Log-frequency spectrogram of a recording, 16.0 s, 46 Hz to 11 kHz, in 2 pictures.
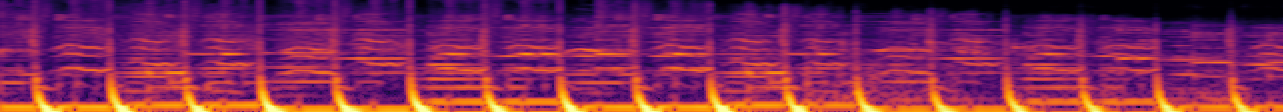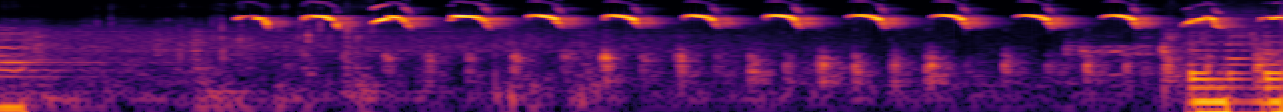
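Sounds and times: chick peeping: 0:09.4 - 0:16.0.

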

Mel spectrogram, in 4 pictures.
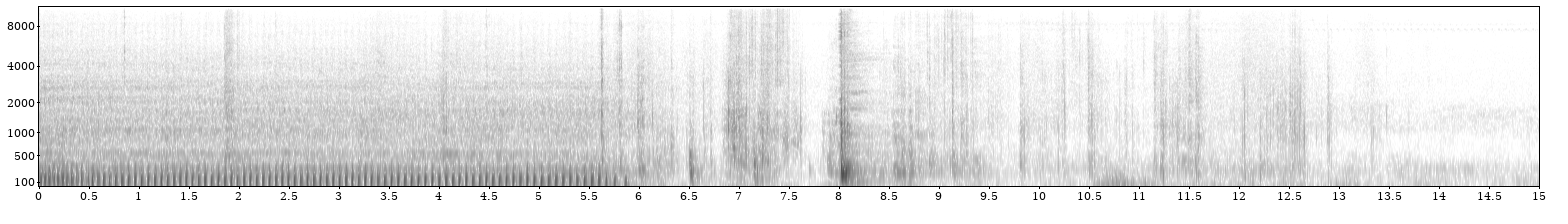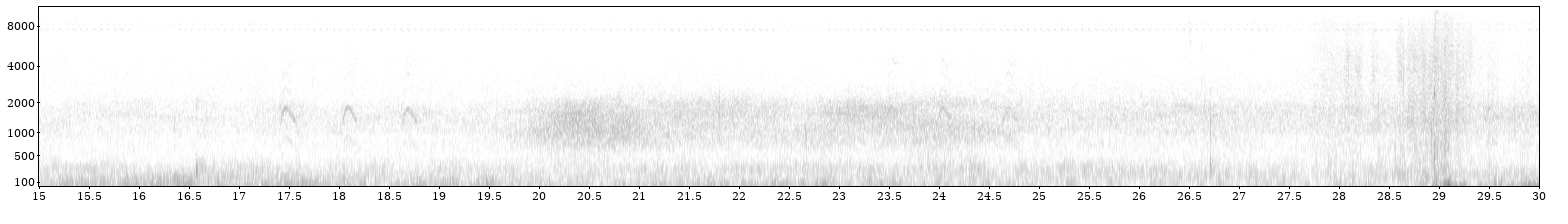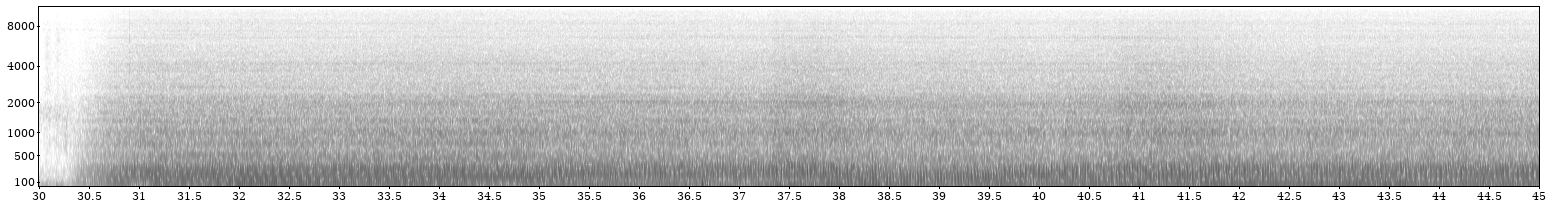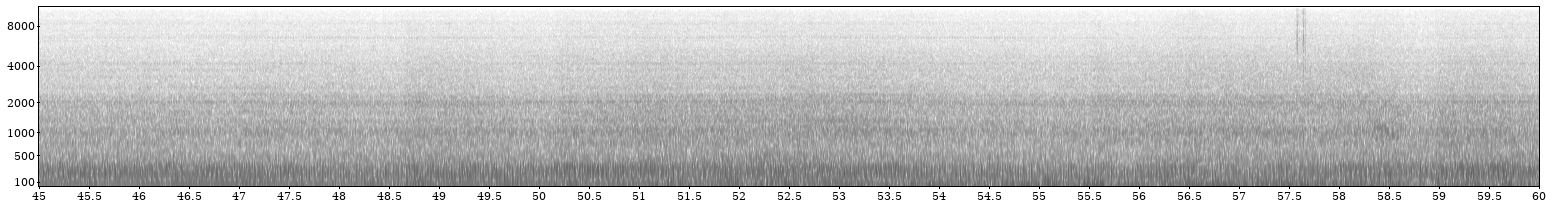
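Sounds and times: scooter engine running: 0:00.0 - 0:09.4, 0:30.3 - 1:00.0
wind and road noise: 0:00.0 - 1:00.0.

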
